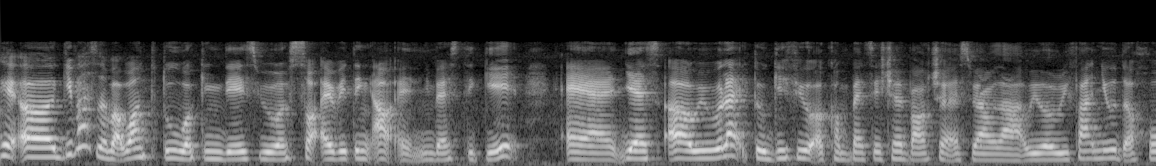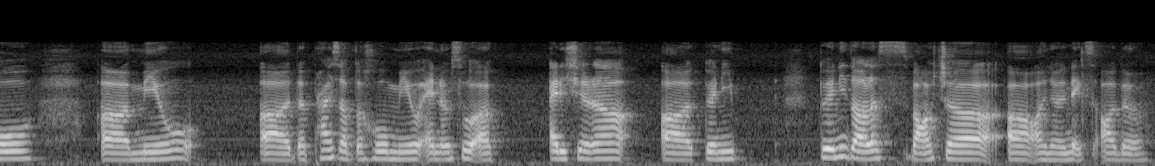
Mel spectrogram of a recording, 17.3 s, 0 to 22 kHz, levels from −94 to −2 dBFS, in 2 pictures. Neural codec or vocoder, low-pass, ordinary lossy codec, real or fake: none; none; none; real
